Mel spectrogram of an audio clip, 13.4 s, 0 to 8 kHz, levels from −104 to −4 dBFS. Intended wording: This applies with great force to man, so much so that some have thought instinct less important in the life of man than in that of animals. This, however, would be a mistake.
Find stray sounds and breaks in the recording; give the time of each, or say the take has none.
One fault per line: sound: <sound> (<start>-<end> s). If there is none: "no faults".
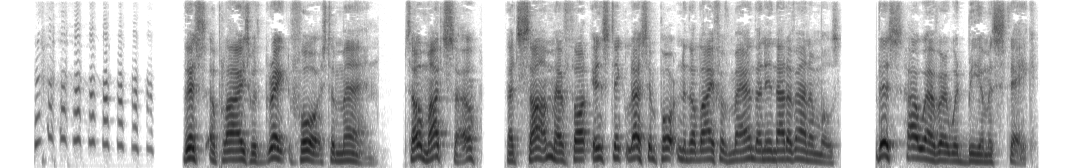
sound: laugh (0.4-2.0 s)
